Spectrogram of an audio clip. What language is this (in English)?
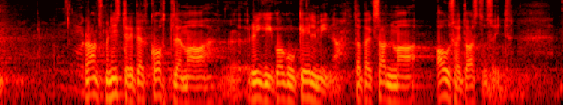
Estonian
